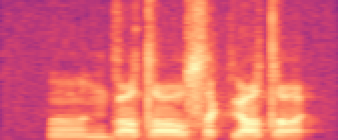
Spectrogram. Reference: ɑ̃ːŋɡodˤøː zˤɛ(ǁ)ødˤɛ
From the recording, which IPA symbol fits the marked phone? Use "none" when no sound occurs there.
k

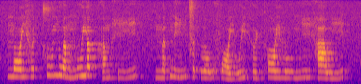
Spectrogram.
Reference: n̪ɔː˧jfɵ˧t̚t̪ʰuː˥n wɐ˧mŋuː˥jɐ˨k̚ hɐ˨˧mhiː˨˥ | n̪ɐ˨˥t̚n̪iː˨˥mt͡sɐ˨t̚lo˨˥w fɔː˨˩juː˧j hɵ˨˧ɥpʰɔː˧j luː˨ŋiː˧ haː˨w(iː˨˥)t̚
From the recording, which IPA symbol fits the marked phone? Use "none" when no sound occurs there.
iː˨˥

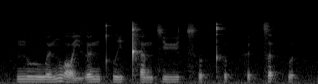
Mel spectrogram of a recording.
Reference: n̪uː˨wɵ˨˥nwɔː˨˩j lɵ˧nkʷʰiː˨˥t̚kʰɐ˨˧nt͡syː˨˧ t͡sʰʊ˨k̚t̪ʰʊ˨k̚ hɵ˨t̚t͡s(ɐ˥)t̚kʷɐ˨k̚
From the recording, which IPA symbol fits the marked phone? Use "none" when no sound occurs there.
ɐ˥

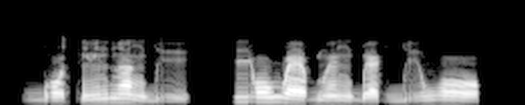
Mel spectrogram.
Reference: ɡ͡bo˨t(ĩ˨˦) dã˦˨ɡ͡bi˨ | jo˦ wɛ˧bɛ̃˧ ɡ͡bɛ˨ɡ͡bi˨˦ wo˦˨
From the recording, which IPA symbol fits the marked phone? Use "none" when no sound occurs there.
ĩ˨˦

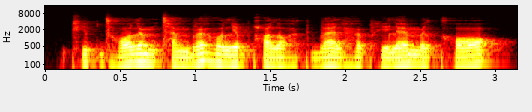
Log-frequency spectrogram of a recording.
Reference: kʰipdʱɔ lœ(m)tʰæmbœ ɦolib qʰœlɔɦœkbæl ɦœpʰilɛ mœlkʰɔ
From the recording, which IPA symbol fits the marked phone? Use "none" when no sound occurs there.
m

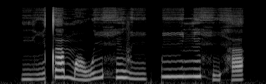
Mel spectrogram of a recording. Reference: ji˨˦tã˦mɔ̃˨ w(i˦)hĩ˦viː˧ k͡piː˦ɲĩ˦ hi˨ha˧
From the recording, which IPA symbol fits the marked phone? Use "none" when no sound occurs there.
i˦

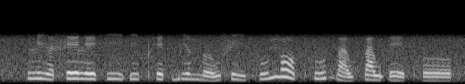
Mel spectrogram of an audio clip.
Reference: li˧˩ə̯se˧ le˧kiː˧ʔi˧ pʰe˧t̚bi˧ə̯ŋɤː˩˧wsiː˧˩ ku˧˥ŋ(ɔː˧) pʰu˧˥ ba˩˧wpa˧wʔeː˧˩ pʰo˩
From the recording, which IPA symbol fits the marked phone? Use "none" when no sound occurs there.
ɔː˥˨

